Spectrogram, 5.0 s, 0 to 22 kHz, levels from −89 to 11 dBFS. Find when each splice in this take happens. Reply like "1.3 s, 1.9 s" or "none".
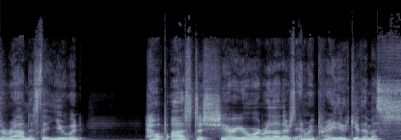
none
